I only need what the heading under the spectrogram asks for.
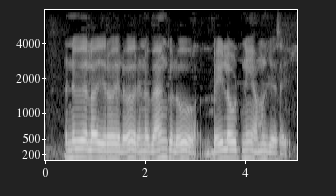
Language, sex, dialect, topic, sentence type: Telugu, male, Southern, banking, statement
